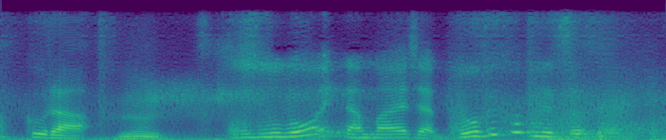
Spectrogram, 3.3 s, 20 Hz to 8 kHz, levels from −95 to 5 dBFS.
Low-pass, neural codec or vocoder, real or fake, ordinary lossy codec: 7.2 kHz; codec, 24 kHz, 0.9 kbps, WavTokenizer, large speech release; fake; none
